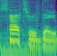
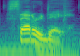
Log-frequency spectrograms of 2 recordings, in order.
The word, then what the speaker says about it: Saturday: No hum, inglês mais britânico, Saturday, pronunciando esse T. Mas, se você quiser pronunciar de uma maneira mais americana, esse T fica um D bem rápido para eles, para gente parecido com o nosso R de aranha, arara, setter, Saturday, Saturday.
